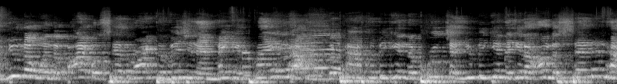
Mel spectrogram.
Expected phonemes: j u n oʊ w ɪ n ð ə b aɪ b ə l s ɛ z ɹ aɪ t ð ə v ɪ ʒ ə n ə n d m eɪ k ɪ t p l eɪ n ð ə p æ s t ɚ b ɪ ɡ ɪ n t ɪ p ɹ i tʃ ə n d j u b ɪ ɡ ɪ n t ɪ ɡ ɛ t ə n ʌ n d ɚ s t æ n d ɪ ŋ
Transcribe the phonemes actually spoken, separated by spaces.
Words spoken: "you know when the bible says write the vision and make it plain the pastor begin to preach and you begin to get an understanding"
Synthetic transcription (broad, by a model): j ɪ n oʊ w ɪ n ð ə b aɪ b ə l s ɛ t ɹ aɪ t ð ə v ɪ ʒ ə n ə n m eɪ k ɪ t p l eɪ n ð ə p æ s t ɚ b ɪ ɡ ɪ n t ɪ p ɹ i tʃ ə n j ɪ b ɪ ɡ ɪ n t ɪ ɡ ɛ t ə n ʌ n d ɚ s t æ n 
